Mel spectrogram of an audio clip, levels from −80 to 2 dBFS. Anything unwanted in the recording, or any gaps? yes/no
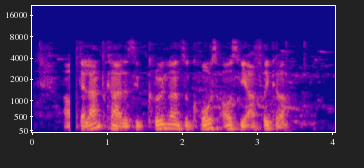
yes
